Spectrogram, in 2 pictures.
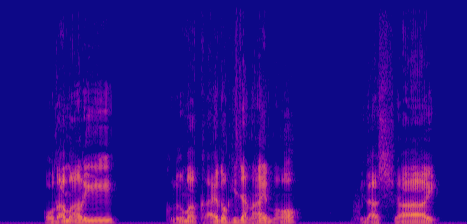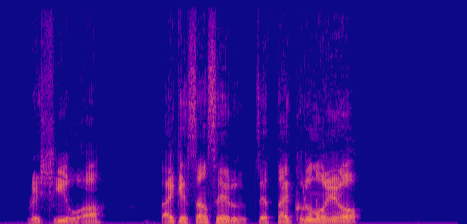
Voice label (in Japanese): CM スパイスボイス 大御所演歌歌手; 鬼滅のカラス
